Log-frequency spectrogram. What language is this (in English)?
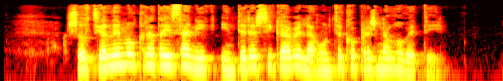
Basque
